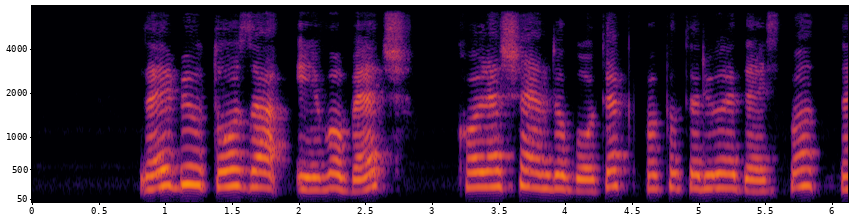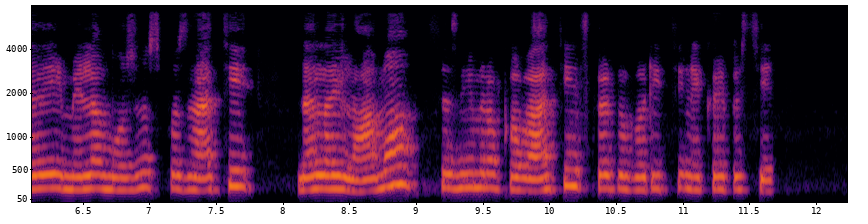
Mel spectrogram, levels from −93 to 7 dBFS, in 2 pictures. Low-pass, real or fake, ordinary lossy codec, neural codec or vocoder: 7.2 kHz; fake; none; codec, 16 kHz in and 24 kHz out, 1 kbps, XY-Tokenizer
